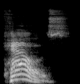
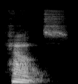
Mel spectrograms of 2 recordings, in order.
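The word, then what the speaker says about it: Cowes: that correctly madon um cows of course it's in the uk cows spelled c-o-w-e-s in the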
